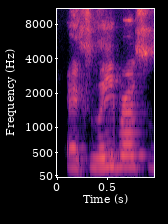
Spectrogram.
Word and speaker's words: Xlibris: Barnes and Noble, Ex Libris, which is the publisher of the book. That's spelled XLIBRIS.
